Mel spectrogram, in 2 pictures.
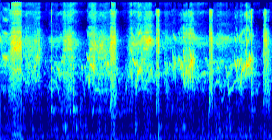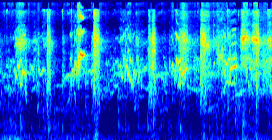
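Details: Pet budgies playing: harsh squawks and scratchy chirps in uneven bursts, roughly one a second, over constant background twittering from the group.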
